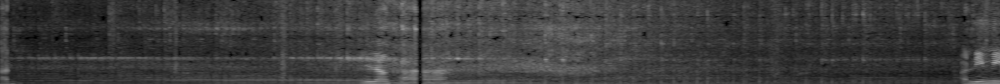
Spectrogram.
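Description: A small engine buzzing steadily, growing louder over the first few seconds and then slowly fading away.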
